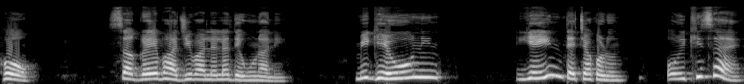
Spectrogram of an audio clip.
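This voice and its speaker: A woman voicing a patient young sister-in-law who coaxes and teaches gently, in an audio story. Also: on the high side, lively intonation, slow pace, pauses often. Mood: gentle. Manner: gentle, coaxing.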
